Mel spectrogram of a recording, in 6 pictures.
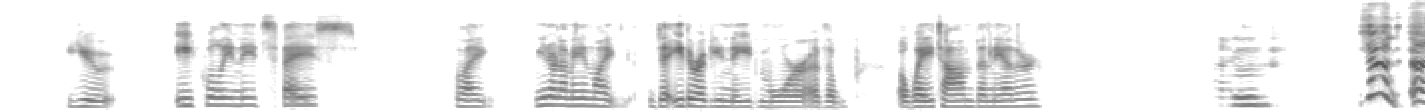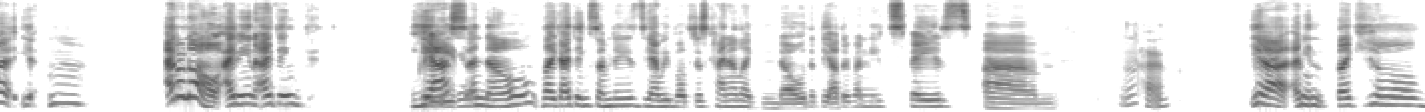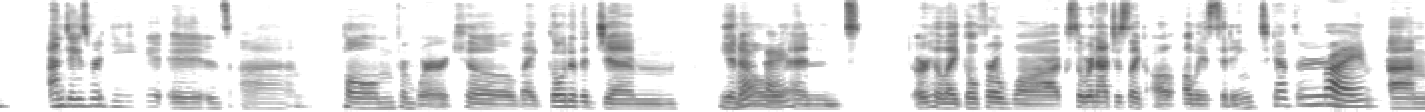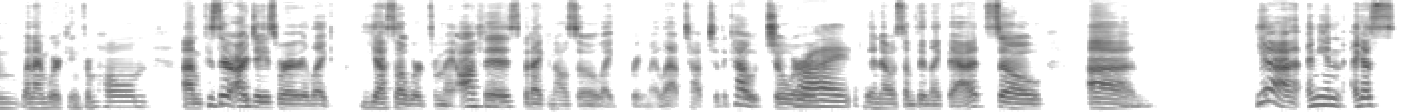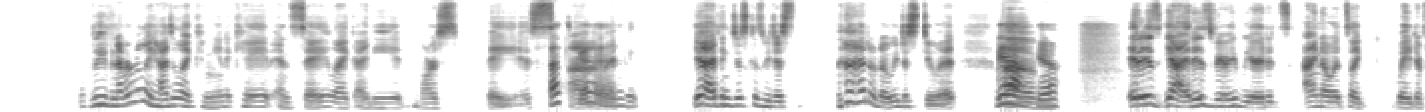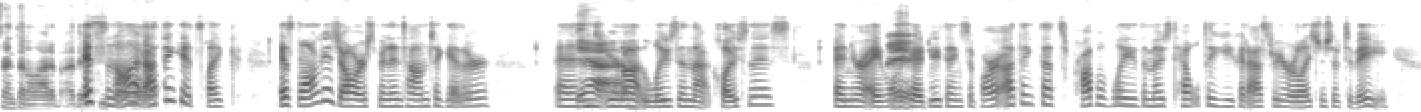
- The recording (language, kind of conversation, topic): English, unstructured, How do you balance personal space and togetherness?
- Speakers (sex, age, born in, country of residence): female, 35-39, United States, United States; female, 50-54, United States, United States
- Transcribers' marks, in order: tapping; other background noise; laughing while speaking: "I"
